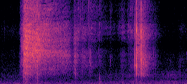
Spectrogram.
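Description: Screw cap twisted off a plastic bottle of carbonated soda: a short hiss of escaping gas that fades within a second, then a short sharp click near the end.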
